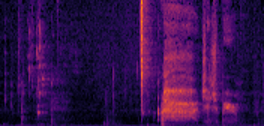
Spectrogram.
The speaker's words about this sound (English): Let me get a sip.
